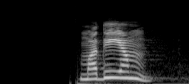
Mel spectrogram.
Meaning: noon, midday
- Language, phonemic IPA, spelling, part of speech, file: Tamil, /mɐd̪ɪjɐm/, மதியம், noun, Ta-மதியம்.ogg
